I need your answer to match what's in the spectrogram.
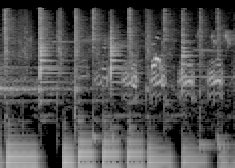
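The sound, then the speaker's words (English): A swan honks loudly as it arrives at a party of birds, a quick run of about seven nasal, brassy honks in uneven rhythm, with no talking over them. “Our friends from the Amazon have just flown in. Hi, Mr. Toucan. Hello, Mrs. Swan.”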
